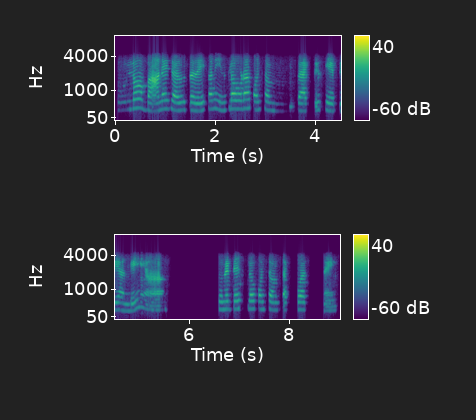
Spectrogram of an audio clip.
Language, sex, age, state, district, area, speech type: Telugu, female, 18-30, Andhra Pradesh, Visakhapatnam, urban, conversation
